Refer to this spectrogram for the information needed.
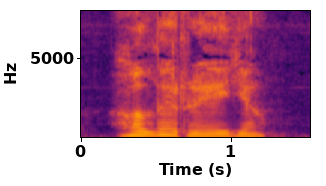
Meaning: gallery
- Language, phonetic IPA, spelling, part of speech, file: Ukrainian, [ɦɐɫeˈrɛjɐ], галерея, noun, Uk-галерея.ogg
